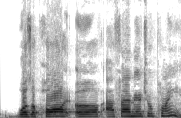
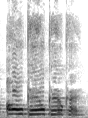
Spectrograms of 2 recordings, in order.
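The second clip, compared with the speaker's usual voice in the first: high, bright-eyed reported surprise; surprised oh okay; 13 semitones higher, faster than usual. Retold or imitated. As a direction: act taken aback but pleased. Reacting to casino email.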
